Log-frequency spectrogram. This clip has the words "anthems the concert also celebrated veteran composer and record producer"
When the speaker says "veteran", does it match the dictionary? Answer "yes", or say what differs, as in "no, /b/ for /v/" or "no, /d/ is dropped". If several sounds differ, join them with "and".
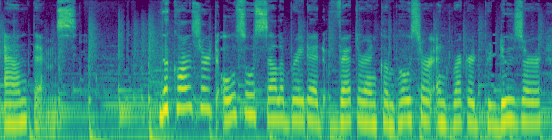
yes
